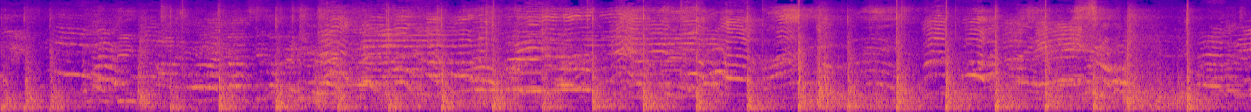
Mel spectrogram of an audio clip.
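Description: A crowd of men and women shouts and cheers in an echoing hall.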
